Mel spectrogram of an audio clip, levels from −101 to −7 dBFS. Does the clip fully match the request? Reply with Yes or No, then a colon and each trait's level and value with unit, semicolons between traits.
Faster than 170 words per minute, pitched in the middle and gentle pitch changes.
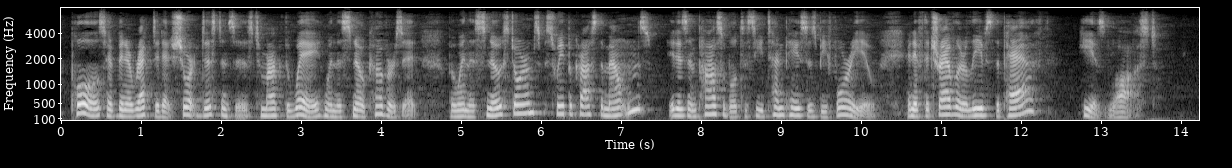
No: average, 180 wpm; medium, 180 Hz; average, 4.0 semitones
